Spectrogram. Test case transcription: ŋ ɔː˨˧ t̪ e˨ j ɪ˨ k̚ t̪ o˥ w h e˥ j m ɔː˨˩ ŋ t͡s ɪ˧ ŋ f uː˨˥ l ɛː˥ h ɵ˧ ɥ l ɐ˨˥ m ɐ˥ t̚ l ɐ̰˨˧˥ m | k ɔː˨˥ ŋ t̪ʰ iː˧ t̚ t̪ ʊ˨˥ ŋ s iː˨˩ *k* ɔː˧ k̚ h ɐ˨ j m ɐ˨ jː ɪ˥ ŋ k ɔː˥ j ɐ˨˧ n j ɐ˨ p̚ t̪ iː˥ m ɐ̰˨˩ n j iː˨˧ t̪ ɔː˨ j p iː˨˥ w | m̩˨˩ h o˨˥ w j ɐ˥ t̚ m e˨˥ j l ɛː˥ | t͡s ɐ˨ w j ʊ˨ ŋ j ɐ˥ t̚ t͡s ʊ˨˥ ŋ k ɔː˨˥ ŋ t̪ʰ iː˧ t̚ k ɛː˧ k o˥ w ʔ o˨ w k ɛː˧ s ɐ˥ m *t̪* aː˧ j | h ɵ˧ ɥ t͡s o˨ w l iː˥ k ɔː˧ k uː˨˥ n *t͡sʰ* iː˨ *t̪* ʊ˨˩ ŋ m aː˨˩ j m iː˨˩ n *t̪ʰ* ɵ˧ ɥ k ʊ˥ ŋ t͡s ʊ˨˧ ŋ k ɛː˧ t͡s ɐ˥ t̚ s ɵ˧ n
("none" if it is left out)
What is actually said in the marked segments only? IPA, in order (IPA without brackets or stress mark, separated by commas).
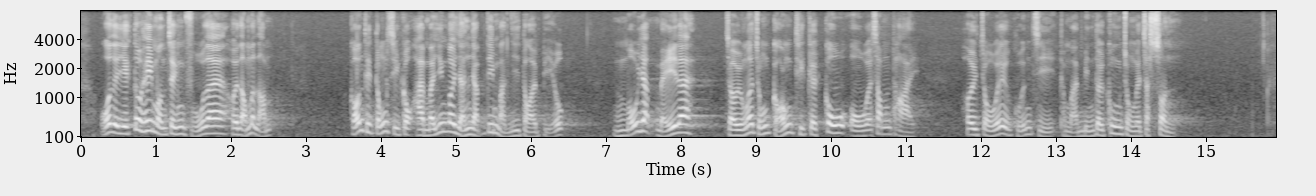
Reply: k, t̪ʰ, t͡s, t̪ʰ, t̪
